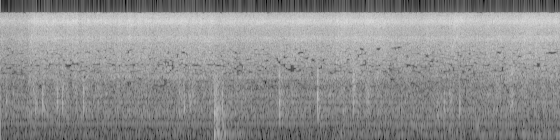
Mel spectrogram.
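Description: Ground shallot, green chilli, ginger and garlic paste sizzling in hot oil while a spatula stirs and scrapes it around a metal pressure pan, with scattered scraping ticks, one sharper about two seconds in. The paste is being sautéed until its raw smell cooks off.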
